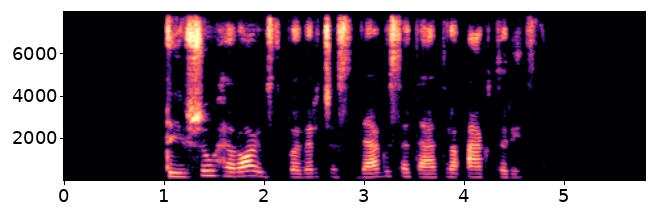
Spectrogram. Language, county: Lithuanian, Kaunas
